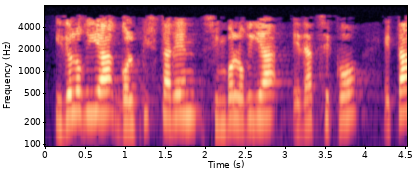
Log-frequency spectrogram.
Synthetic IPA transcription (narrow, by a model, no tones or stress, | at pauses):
iðo̞lo̞ɣ̞iaɣo̞lpist̪aɾe̞nsimbo̞lo̞ɣ̞iae̞ðat͡se̞ko̞ | e̞t̪a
